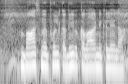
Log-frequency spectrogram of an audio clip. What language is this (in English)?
Bhojpuri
